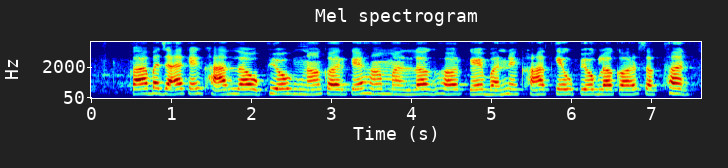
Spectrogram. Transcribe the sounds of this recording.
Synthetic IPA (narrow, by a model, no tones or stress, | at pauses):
kaːbəd͡ʒaːekekʰaːd̪laʊpjoːɡnəkəɾkeɦəməlːəɡʱəɾkebənːekʰaːt̪̚keʊpjoːɡnəkəɾsək̚t̪ʰən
